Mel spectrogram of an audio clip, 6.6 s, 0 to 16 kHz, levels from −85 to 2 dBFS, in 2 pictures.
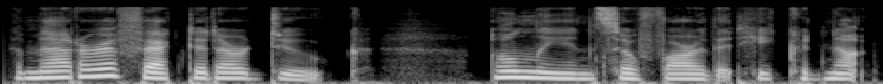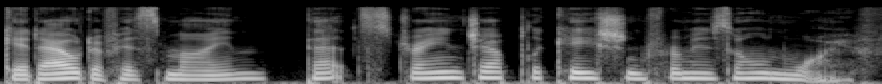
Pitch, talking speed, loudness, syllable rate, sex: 185 Hz, 215 wpm, -20 LUFS, 5.5 syllables/s, female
